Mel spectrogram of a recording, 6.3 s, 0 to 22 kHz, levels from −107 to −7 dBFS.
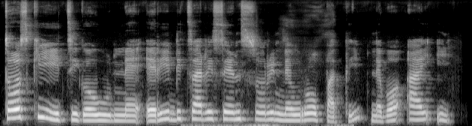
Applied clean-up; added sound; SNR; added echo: neural mask model Resemble Enhance denoiser.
